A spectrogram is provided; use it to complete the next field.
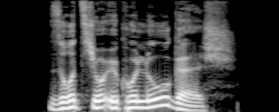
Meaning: socioecological
- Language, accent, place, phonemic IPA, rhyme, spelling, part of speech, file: German, Germany, Berlin, /zot͡si̯oʔøkoˈloːɡɪʃ/, -oːɡɪʃ, sozioökologisch, adjective, De-sozioökologisch.ogg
